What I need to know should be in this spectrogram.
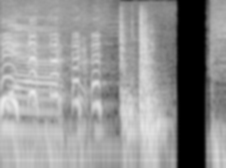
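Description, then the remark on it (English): A door slams shut with a heavy thud that cuts off into brief silence, preceded by a moment of tonal, voice-like sound. “Well, yeah, go look up door slamming sound effect.”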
